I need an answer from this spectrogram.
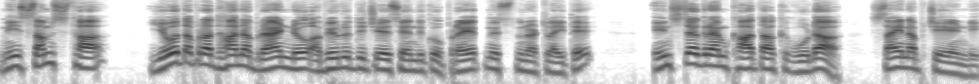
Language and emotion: Telugu, neutral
